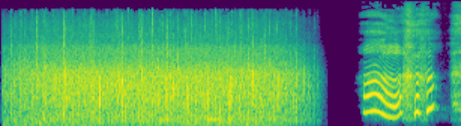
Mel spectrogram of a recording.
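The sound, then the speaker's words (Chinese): A dense crowd applauds a school principal as he is carried off the stage on a stretcher, many hands clapping steadily for about four seconds before cutting off. After a short silence, a voice lets out a wavering, moaning wail. “大家为校长顽强不屈的精神鼓掌。”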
